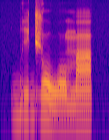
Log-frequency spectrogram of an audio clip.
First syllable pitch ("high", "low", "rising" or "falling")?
high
